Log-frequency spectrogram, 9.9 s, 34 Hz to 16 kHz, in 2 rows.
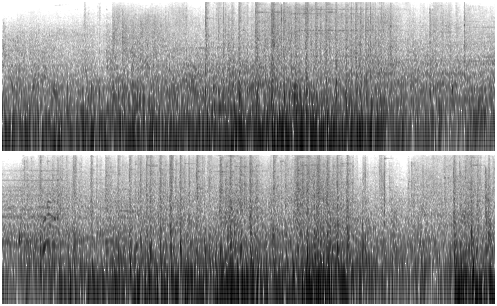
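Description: Continuous heavy gunfire from a weapon in Warhammer 40000: Space Marine 2, loud dense bursts and booming shots with mechanical clatter running throughout.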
